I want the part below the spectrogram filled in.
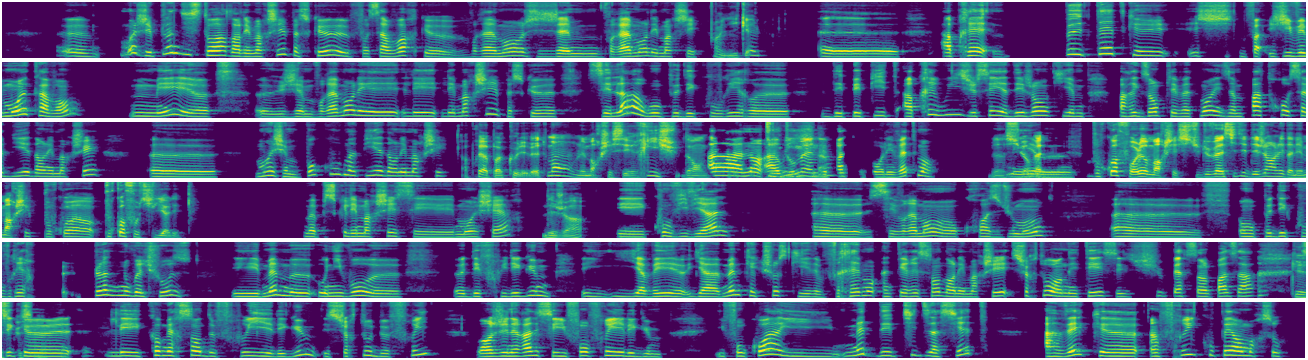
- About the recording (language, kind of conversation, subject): French, podcast, Quelle est ta meilleure anecdote de marché de quartier ?
- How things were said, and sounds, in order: tapping; drawn out: "Heu"; stressed: "peut-être"; other background noise; stressed: "riche"; stressed: "tout"; other noise; exhale; stressed: "vraiment"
